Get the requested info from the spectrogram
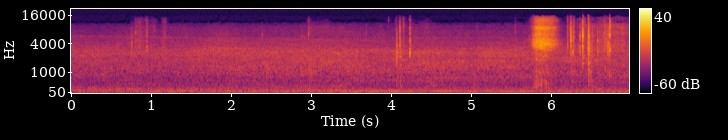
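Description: A steady low mechanical hum, like an engine or motor running nearby, with a few small clicks and a brief crinkle of a plastic zip-top bag about six seconds in as pieces of fish are dropped into it.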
